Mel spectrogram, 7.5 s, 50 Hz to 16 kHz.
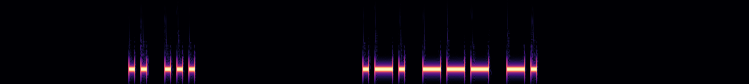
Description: Morse code, heard as a keyed tone, about 20 wpm, 700 Hz. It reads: IS RON
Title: Common QSO Phrases - 4x Word-Spacing - 20wpm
